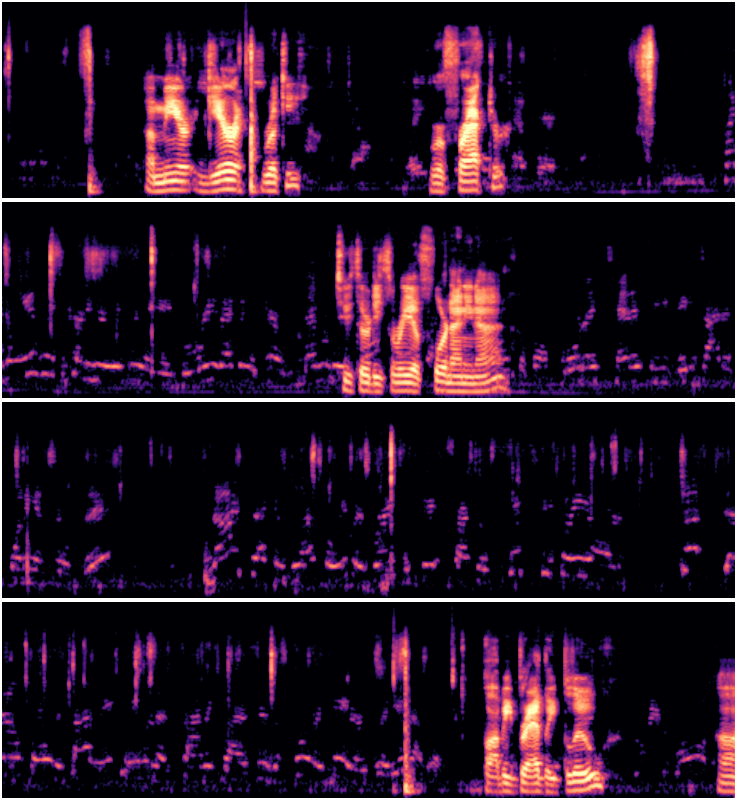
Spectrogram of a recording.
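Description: Glossy trading cards slide and rustle between fingers.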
